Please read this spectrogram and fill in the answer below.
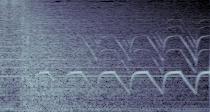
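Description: A whooshing swell, then, from about half a second in, a police-style siren sound effect in a rapid repeating yelp that drops in pitch about three times a second, over a low steady drone.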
